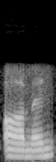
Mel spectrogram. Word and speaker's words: Auman: r i n e my last name is almond a u m an so connect with me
